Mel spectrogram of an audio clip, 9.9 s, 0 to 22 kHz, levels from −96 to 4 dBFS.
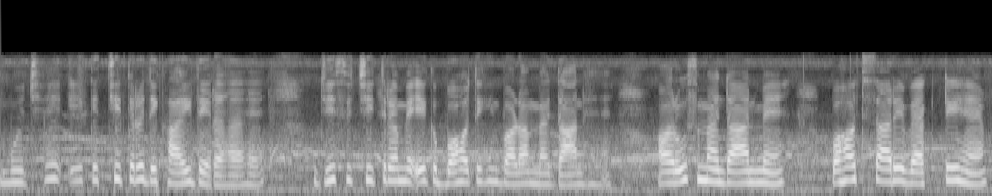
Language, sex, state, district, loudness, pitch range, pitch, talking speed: Hindi, female, Uttar Pradesh, Muzaffarnagar, -15 LUFS, 195-240 Hz, 215 Hz, 145 wpm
